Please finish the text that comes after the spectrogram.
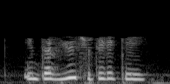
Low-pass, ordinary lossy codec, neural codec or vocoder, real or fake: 3.6 kHz; MP3, 16 kbps; codec, 16 kHz in and 24 kHz out, 1.1 kbps, FireRedTTS-2 codec; fake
